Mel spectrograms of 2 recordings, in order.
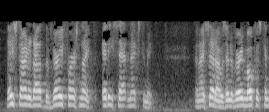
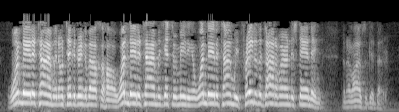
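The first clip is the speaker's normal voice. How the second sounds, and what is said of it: Booming, loud quoted voice. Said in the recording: “in a booming voice”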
